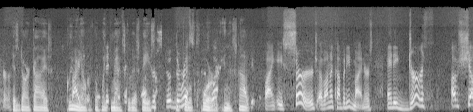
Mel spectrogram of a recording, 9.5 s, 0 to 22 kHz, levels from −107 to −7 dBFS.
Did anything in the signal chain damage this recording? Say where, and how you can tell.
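Yes, in the call processing. The speech dips at 0 to 0.07 s (about 15 dB), 0.6 to 1.02 s (roughly 30 dB deep), then 1.64 to 3.37 s and 3.85 to 5.33 s (about 20 dB). That's likely speech suppressed in double talk, with the canceller ducking everything while both sides spoke.

There's also a faint repeat of the speech at 1.62 to 1.81 s and 3.08 to 3.17 s, sitting about 15 dB under the speech and trailing it by 234 ms. Likely an echo leak, with the far end's loudspeaker pickup getting past its echo canceller and sent back.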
